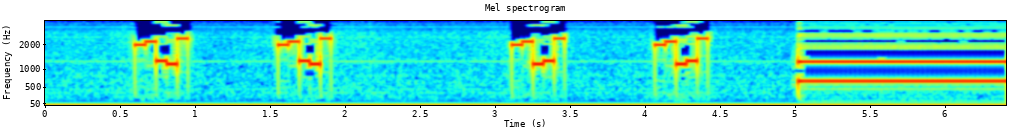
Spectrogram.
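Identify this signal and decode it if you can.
Five-tone selective call (ZVEI), heard as quick runs of five tones, tones of about 70 ms. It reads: 89320 89320 89230 89230
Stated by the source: ZVEI five-tone call received with an SDR.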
